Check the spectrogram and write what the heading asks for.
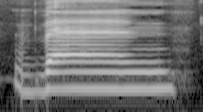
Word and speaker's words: Ventimiglia: Milo Vianetti or whatever? – Yes. – Well, how do you say that? Was that? – Ventimiglia.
